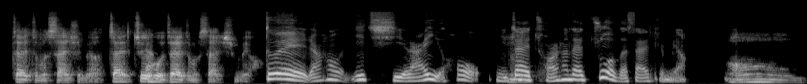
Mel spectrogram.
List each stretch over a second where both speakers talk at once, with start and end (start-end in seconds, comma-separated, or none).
none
